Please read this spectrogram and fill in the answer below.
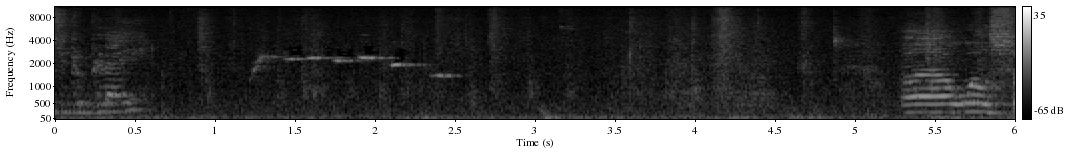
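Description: Someone whistling a short run of clear notes, a held high note and then two lower ones, the last falling off. Speech starts near the end.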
